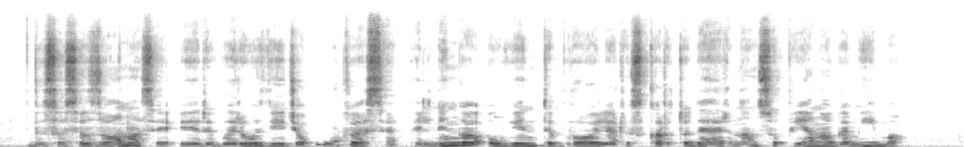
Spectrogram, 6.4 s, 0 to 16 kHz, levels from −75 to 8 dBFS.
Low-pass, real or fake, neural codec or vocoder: 14.4 kHz; fake; vocoder, 48 kHz, 128 mel bands, Vocos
